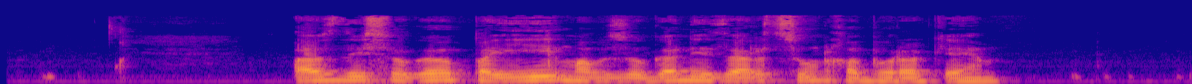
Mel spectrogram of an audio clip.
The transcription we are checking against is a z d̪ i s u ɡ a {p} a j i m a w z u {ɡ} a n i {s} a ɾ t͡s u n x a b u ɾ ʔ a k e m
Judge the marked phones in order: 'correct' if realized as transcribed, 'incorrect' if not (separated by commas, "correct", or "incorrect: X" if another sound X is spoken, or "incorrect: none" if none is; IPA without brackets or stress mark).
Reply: correct, correct, incorrect: z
